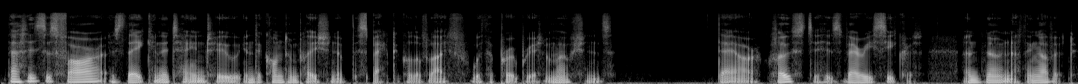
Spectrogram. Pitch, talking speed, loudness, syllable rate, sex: 105 Hz, 180 wpm, -22 LUFS, 5.3 syllables/s, male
